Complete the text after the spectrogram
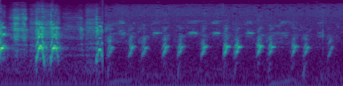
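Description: A zebra gives a rapid string of yelping, dog-like barks, each note short and repeated several times a second.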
